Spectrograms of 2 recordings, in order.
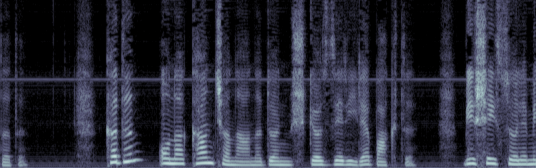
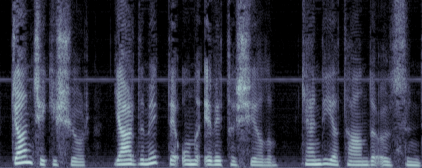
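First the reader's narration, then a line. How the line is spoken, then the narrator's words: Plain. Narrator (Turkish): dedi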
